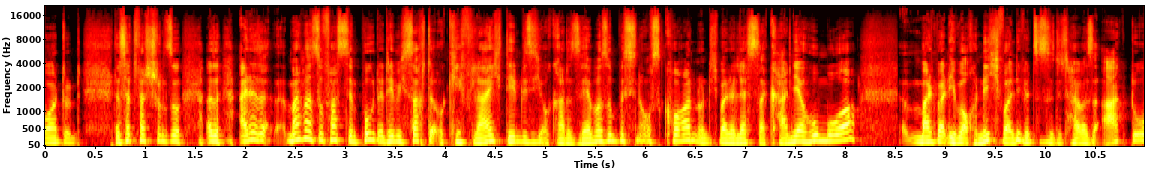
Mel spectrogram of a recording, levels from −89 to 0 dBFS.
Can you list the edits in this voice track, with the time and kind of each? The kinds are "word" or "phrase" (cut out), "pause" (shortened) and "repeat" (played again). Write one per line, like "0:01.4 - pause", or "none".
0:08.5 - pause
